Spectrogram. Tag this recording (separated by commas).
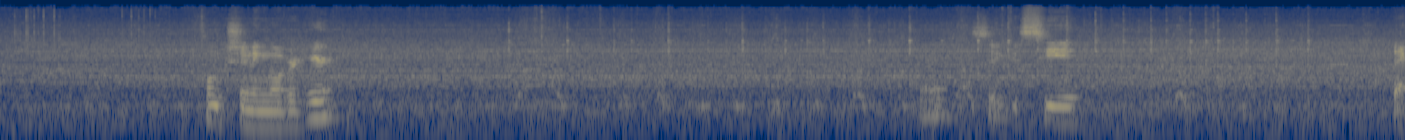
Printer, Speech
